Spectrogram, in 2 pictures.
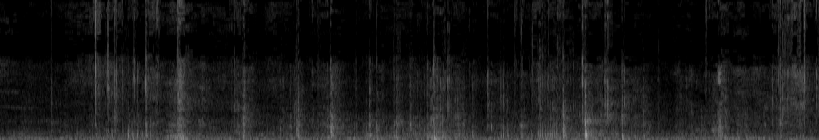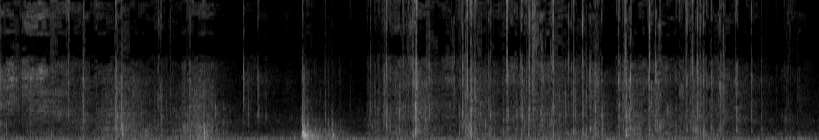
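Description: Crinkly plastic candy wrapper, a package of red Twizzlers-style twisters, rustling and crackling up close as it is opened, with irregular sharp crackles and small clicks throughout.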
